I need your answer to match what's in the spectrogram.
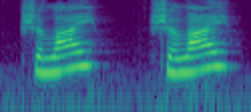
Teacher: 舌侧音 shall 和 I 的连读是 shall I 变成了 lie 的发音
